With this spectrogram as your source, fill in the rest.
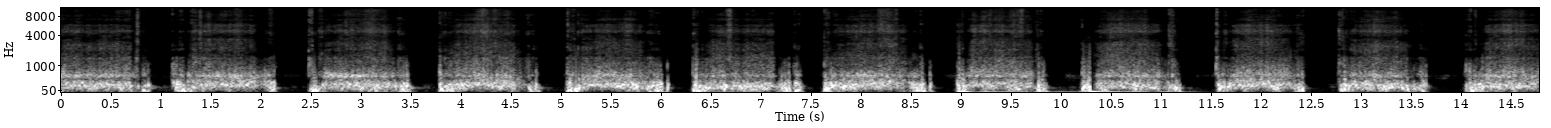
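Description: An empty disposable paper coffee cup, hollow and turned upside down over a microphone, is scratched and tapped on its sides by both hands with fingertips and short nails. The result is loud, low, rumbling scratchy bursts of about a second each, separated by brief silent gaps.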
